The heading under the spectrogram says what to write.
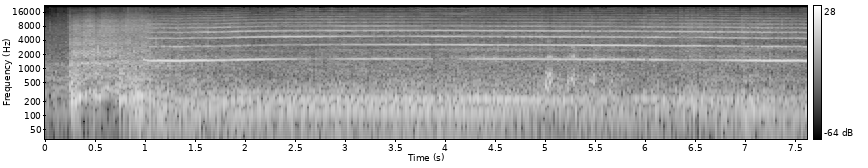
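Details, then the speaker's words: Freshly built carbureted turbo engine at first start: the engine catches, then a loud, steady high squeal sits over the running motor without changing; a vacuum leak where no gasket was fitted. "You got to ignore the vacuum leak because we ain't got a gasket for that, but everything else is sweet."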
